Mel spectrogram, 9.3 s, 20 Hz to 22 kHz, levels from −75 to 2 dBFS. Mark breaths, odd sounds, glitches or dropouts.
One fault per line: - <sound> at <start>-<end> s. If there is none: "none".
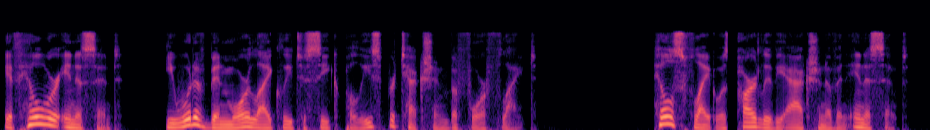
- dropout at 7.3-7.4 s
